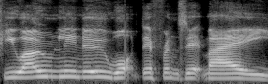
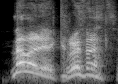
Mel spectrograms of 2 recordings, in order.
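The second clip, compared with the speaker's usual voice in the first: put-on angry Scottish accent, much higher and louder; 7 semitones higher, 5 dB louder than usual. Told to say the name in a particular accent, the speaker tries: Steve Cassidy accent. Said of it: "say it in a Steve Cassidy accent... sound really angry and you've got Scottish sound".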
